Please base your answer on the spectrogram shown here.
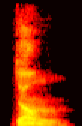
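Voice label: "dong", Australian English; pronunciations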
